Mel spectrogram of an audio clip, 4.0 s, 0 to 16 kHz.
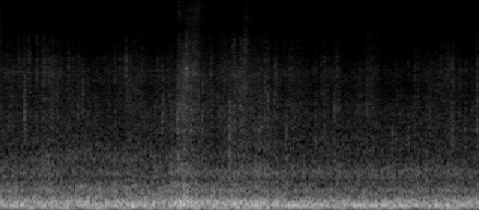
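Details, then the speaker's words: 2009 Lexus GS350 test drive on the same rough road, recorded in the cabin, after fixing a rattle that seemed to come from the underbody but was actually inside. A loose bolt was found under the removed cover and tightened. Now only an even, low road rumble with no rattles. "조용하죠 밑에 다 뜯어 놓은 상태에서 그 다음에 볼트 조인 다음에 시운전 중이야 지금 소리가 지금 안 나고 있습니다"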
